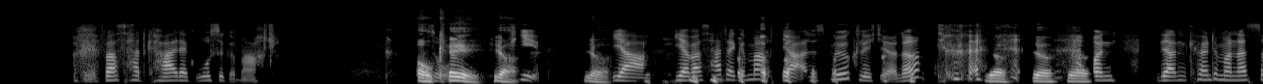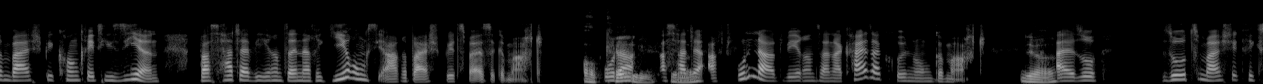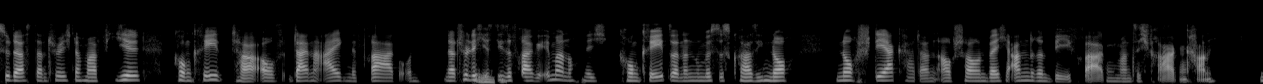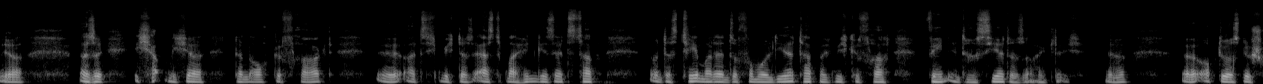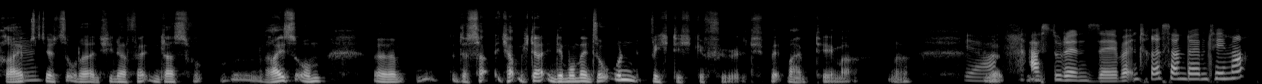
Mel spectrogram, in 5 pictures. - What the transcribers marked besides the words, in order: sigh; laugh; giggle; unintelligible speech
- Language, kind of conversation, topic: German, advice, Warum prokrastinierst du vor großen Projekten?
